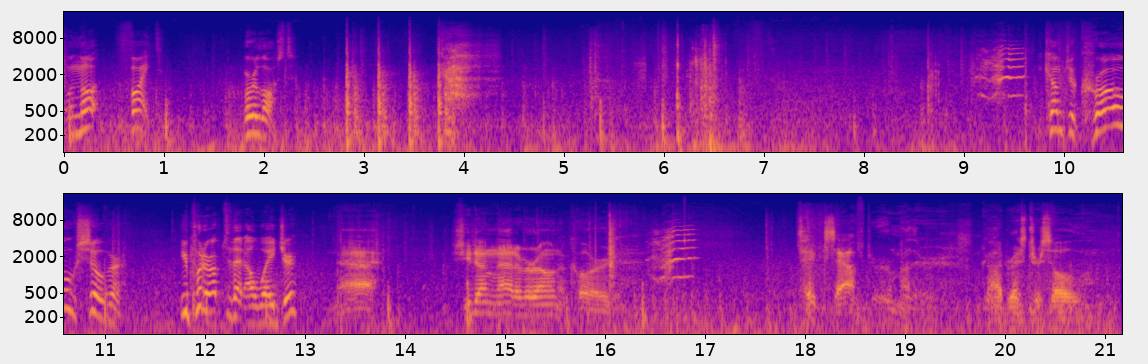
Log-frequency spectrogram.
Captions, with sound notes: - We'll not fight! We're a lost. (knocking) - God. (Captain Flint squawking) - You've come to crow, Silver? You put her up to that, I'll wager. - Nah, she done that of her own accord. Takes after her mother, God rest her soul.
